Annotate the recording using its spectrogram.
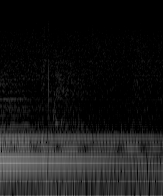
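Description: A held guitar chord at the end of a live acoustic song, ringing on and slowly fading, played back from a vinyl record.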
